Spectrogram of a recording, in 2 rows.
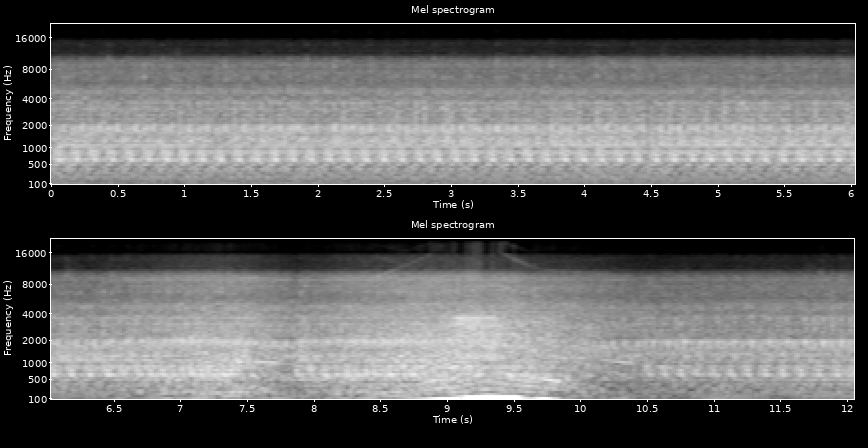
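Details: Alfa Romeo 159 1.9 JTDM diesel just after fitting a new exchange turbo: even, steady idle clatter with a smooth rise and fall in revs, running healthy. Left idling hot to burn residual oil out of exhaust and DPF.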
